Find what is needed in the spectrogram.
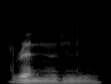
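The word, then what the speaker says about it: Rand: because she knows that Ren how do I pronounce again ran is a ren yeah no not re rain rain the other one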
